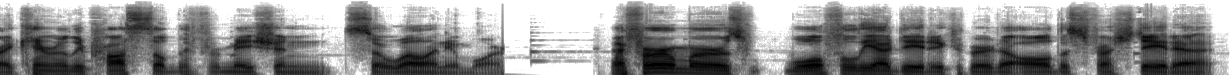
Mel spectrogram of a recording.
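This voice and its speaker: A man voicing a gentle, melancholy female shuttle AI, earnestly explaining as it fades in a visual novel. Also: lowish voice, no room sound.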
